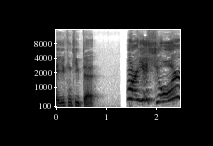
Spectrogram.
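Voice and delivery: ordinary talk

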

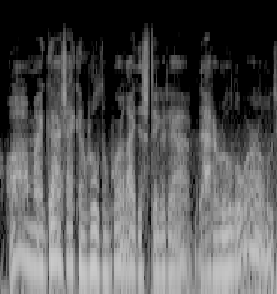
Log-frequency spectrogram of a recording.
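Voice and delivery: put-on high, excited child's voice; a kid bragging he can rule the world, high and excited. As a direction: gush like a kid who just found a secret. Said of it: "a kid saying".

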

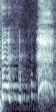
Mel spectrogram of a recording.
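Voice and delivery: short real laugh at wobbling; breathy laugh while off balance. Real, not acted. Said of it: "I'm losing my balance".

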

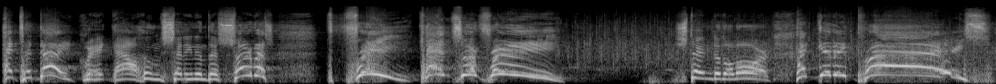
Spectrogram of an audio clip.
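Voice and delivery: high, driving preacher's cry; full-force preaching. Real, not acted. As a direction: build to long, high shouted praise words.

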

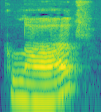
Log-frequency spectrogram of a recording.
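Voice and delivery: ordinary delivery

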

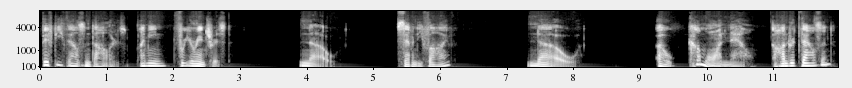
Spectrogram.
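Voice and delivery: woman upping her offer, pitch climbing to a high plea; Amy, bargaining. Acted. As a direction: wheedle with rising bids.

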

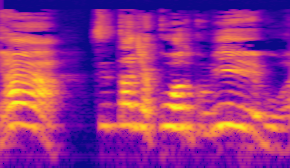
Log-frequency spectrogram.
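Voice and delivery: mock lecturer quizzing the audience; speaker asking the audience. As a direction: play a speaker asking the crowd to agree. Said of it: "aí você fala assim".

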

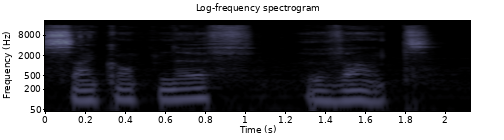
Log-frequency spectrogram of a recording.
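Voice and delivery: drawn-out, careful number in pairs; slow repeat. Acted. Man asked to repeat his number, slow and paired. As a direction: say the number slowly in two chunks. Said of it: "vous pouvez le redire".

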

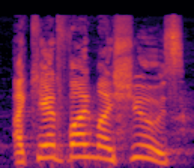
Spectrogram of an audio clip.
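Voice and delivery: put-on a child complaining she can't find her shoes; irritated child. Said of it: "then she gets irritated".

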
